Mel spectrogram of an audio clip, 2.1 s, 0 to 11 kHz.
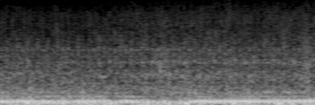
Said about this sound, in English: loading up his boat, a rickety plywood tub powered by a potent 115 horsepower outboard motor.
